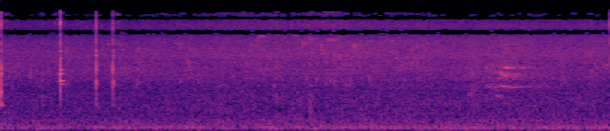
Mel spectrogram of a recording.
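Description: Quiet outdoor ambience with a steady low rumble. A few light clicks come within the first second or so, and a short bird chirp about five seconds in.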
